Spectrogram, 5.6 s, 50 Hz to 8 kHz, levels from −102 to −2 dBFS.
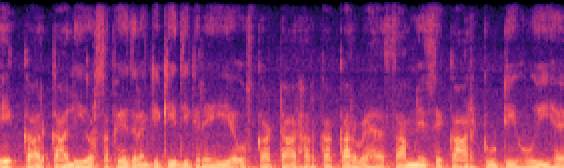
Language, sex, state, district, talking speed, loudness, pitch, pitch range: Hindi, male, Haryana, Rohtak, 235 wpm, -16 LUFS, 125 Hz, 125-130 Hz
